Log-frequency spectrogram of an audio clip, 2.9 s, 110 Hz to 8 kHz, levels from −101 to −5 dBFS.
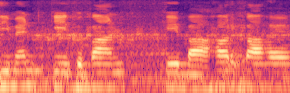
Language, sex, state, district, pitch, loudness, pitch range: Hindi, male, Haryana, Charkhi Dadri, 145 Hz, -16 LUFS, 140-150 Hz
